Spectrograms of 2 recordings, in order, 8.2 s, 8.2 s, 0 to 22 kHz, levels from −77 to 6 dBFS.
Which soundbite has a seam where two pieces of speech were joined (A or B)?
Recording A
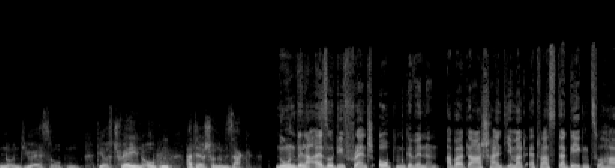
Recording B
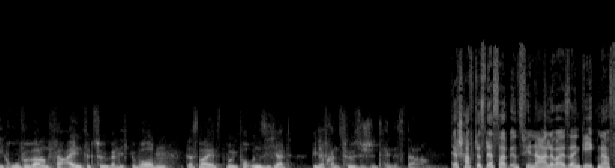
B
